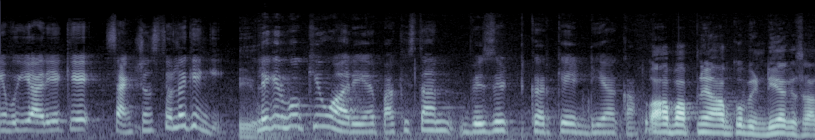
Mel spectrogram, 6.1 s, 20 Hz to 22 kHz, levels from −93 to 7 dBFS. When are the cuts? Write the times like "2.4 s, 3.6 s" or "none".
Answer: 1.8 s, 4.7 s

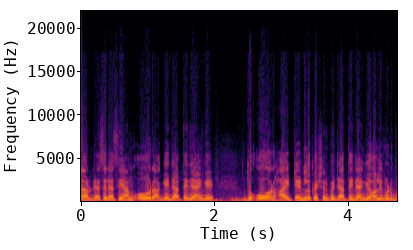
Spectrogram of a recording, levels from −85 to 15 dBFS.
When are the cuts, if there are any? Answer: none

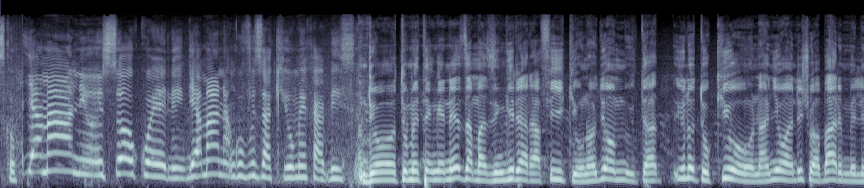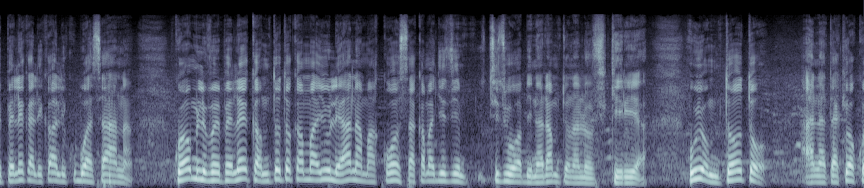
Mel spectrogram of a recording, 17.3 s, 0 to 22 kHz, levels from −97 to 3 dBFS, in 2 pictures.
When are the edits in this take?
3.5 s

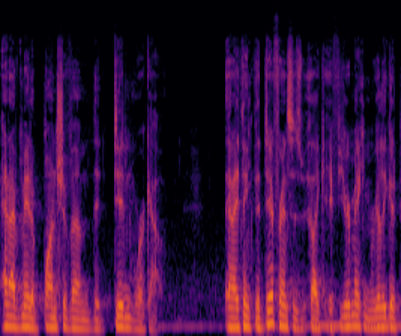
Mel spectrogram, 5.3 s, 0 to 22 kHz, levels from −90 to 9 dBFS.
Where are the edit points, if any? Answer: none

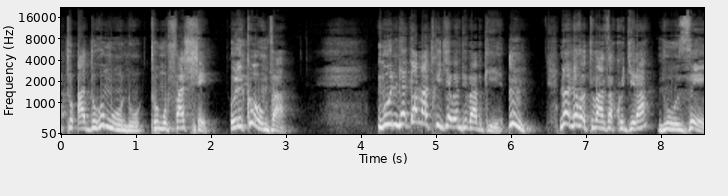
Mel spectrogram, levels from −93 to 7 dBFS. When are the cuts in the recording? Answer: none

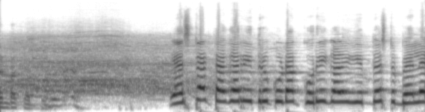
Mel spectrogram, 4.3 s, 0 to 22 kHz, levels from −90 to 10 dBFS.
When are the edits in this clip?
none

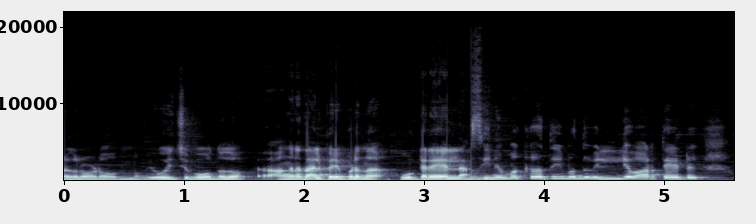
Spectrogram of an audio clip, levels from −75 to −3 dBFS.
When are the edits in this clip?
1.6 s, 3.5 s

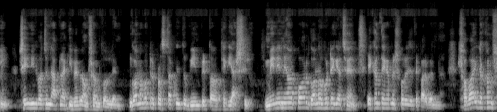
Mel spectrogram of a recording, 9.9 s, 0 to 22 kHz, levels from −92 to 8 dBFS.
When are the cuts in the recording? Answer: 2.5 s, 5.1 s

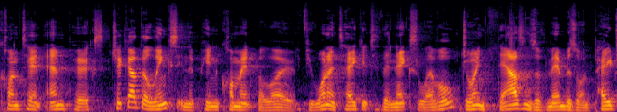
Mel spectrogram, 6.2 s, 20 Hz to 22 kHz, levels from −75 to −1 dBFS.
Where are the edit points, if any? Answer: 1.0 s, 3.0 s

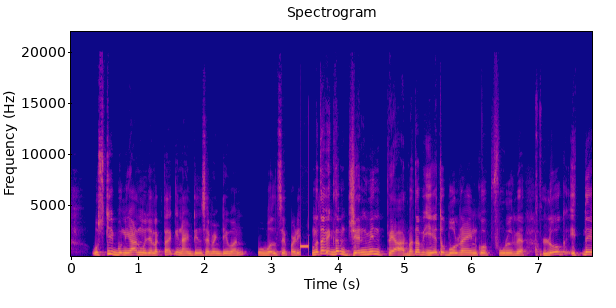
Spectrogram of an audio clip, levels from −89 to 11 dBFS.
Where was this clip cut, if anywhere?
3.5 s

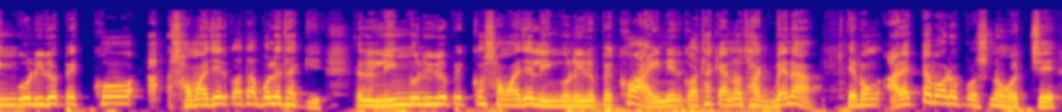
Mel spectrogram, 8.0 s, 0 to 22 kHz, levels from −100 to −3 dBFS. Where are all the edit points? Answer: none

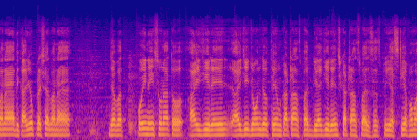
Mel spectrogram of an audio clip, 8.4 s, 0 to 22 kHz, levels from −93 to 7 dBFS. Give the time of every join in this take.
none

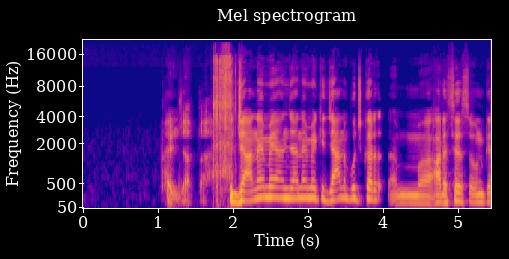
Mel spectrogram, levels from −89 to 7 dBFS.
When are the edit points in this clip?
1.8 s

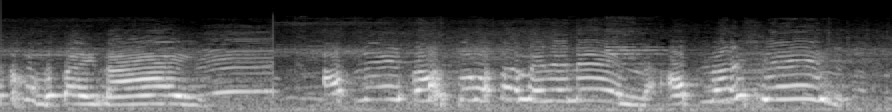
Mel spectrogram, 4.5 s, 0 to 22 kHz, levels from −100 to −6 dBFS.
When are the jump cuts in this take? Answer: 1.3 s

